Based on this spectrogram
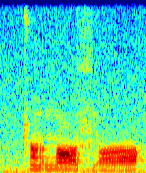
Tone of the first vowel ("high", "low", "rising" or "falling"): high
